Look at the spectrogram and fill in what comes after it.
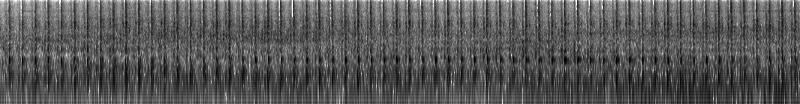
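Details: Car for a single mom in need, brake lights stuck on, probably from the brake light switch. Rough idle with a hard, regular knock about four times a second, holding steady; owner unsure it's a true knock. Coolant smell later makes him suspect a blown head gasket, unconfirmed.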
